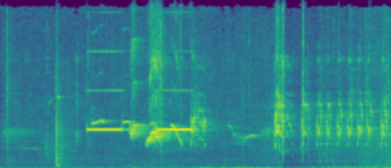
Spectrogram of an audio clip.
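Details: White-rumped shama in training, flicking its tail while singing competitively with many varied notes: a few clear high whistles and a bright slurred phrase, then a run of rapid dry ticking notes over a steady low rumble.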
